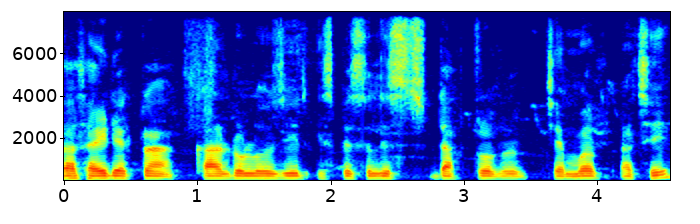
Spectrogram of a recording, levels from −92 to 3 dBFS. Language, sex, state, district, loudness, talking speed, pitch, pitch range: Bengali, male, West Bengal, Jalpaiguri, -19 LUFS, 130 wpm, 110 Hz, 110-115 Hz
